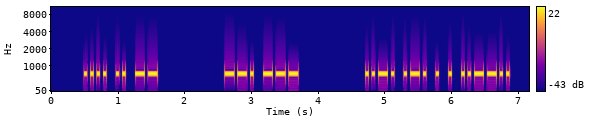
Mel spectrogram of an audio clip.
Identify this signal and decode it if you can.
Morse code, heard as a keyed tone, about 25 wpm, 700 Hz. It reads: HIM GO FREE?
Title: 3x Word-Spacing - Sentences from Top 500 Words - 25wpm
